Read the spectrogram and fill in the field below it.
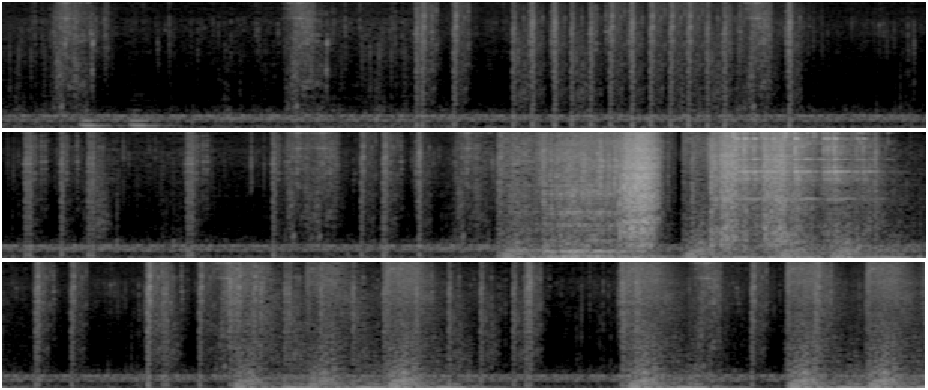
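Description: Quick footsteps tap on stone.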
